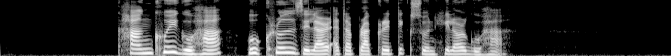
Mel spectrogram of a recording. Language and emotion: Assamese, neutral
